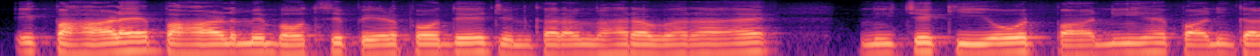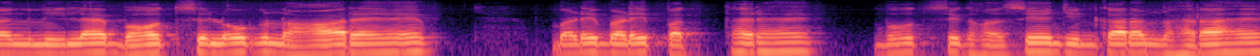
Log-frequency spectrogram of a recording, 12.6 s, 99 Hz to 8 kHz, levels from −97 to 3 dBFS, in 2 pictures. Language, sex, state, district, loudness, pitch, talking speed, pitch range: Hindi, male, Chhattisgarh, Balrampur, -19 LUFS, 130 Hz, 205 wpm, 125-140 Hz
